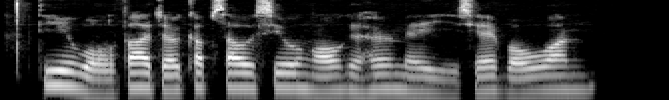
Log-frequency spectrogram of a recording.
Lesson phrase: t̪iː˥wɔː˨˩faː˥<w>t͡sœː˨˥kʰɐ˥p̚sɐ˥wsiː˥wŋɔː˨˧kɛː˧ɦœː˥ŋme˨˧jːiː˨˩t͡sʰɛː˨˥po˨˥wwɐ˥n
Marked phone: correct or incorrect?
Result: incorrect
